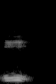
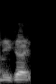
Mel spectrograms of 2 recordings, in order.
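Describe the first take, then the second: First: The h is followed by an i vowel. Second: The h is followed by an a vowel. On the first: The speaker calls it right. "this is e" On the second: The speaker calls it wrong. "this is not iha"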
